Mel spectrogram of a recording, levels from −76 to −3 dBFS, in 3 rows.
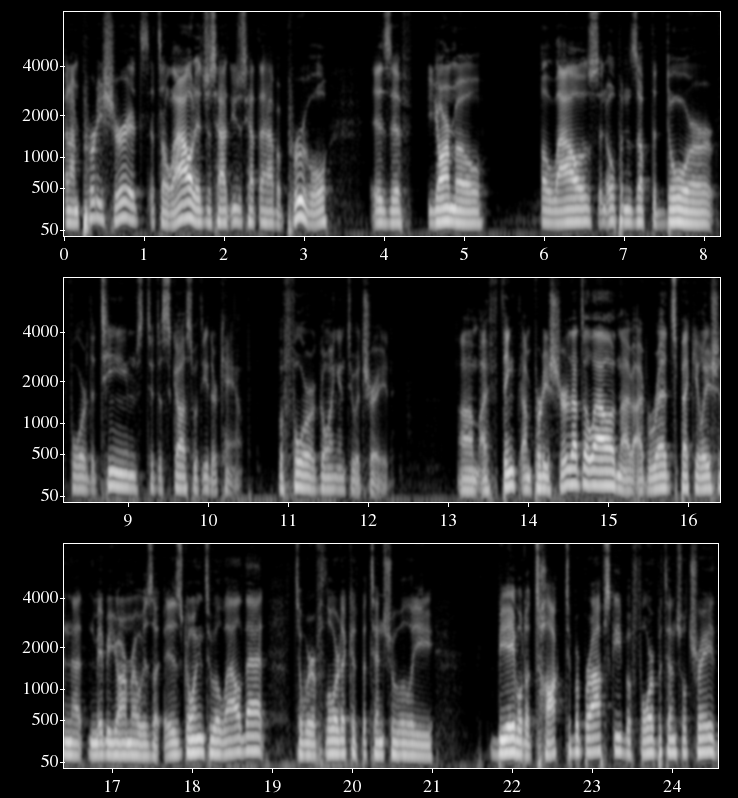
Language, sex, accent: English, male, American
